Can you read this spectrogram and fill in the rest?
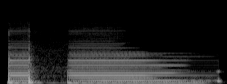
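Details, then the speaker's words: Toppro TPM8250 amplifier that had put DC voltage on the speaker output, after the burned A940/C2073 output and pre-driver transistors were replaced: touching the input connector brings strong buzzy mains hum through the speaker twice, showing the output now works properly. "Entonces eso eso nos está indicando de que la salida parlante está Perfecta de que todo está trabajando bien"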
